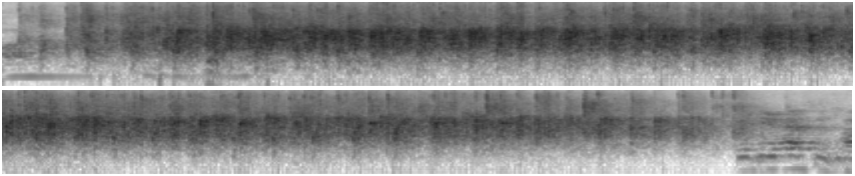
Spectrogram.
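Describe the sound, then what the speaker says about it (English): An audience applauds after an arts lecture, a loud, sustained wave of clapping that rises quickly, holds for several seconds and fades as a voice begins speaking. "If we could give a quick round of applause."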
